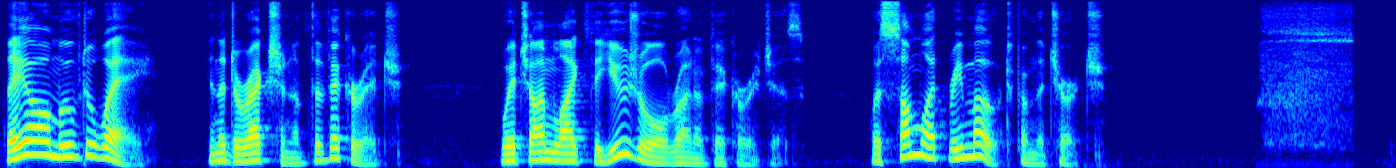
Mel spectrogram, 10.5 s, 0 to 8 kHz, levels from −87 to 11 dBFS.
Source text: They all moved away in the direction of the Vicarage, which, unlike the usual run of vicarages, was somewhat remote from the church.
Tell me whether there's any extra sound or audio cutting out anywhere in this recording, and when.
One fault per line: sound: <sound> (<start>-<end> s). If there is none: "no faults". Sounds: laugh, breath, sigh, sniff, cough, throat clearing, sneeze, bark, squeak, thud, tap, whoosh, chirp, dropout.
sound: sigh (9.4-10.2 s)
